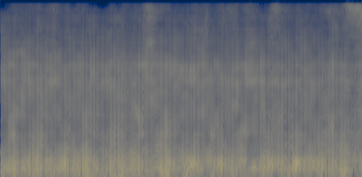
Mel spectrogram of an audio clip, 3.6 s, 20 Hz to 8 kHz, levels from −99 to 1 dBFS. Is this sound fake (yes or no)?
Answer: yes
